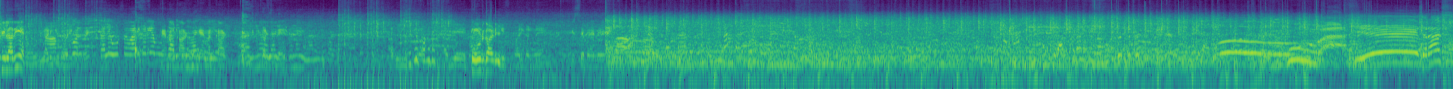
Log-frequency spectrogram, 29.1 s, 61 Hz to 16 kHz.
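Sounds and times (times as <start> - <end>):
music with drum beat: 0.0 - 29.0
riders chattering and calling out: 0.0 - 29.0.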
